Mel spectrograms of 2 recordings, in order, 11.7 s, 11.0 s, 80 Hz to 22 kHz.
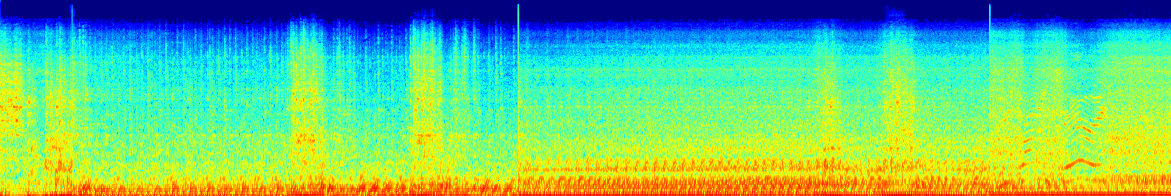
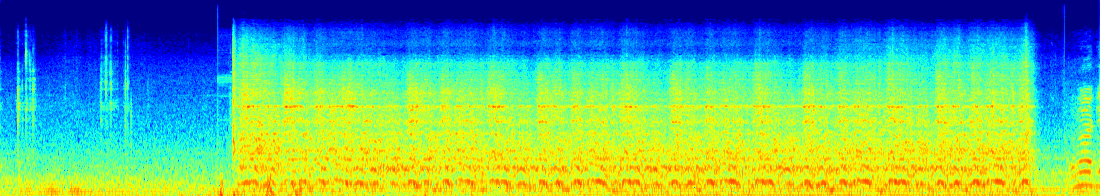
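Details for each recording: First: Abandoned small-block Chevy V8 truck after a decade in the woods, running on temporary fuel: deep steady rumble idles without stalling, with a few throttle blips; engine running fine. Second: Truck abandoned in the woods for over a decade, no fuel reaching the engine yet and spark uncertain: starter churns slowly, about three turns a second, for eight seconds without catching. Slow crank, no start.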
